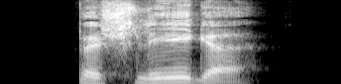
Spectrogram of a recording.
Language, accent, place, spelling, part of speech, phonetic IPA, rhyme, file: German, Germany, Berlin, Beschläge, noun, [bəˈʃlɛːɡə], -ɛːɡə, De-Beschläge.ogg
- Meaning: nominative/accusative/genitive plural of Beschlag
